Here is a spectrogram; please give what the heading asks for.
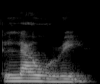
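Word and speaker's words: Lowry: muchísimo que se llama él es laury se escribe lury no y digamos su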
